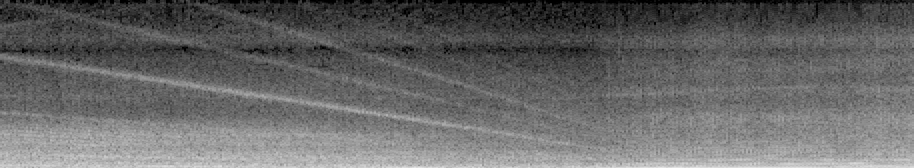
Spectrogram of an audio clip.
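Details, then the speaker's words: Truck with new flex plate, on the dyno: heavy engine roar under load with a high tone sweeping down, then a sudden change in note as the transmission fails and comes apart; driveshaft out, pieces ejected. "Well, there she went. Another quick ejection of a transmission. This one stayed on the vehicle though."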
